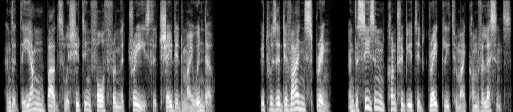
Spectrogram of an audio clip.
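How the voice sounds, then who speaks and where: A male narrator reads literary fiction in an expressive, articulate manner. His pitch moves around a great deal while the delivery stays measured, and the recording is dry, with no room sound. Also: no echo. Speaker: audiobook narrator, actor. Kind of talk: dramatic literary narration of a gothic novel.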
